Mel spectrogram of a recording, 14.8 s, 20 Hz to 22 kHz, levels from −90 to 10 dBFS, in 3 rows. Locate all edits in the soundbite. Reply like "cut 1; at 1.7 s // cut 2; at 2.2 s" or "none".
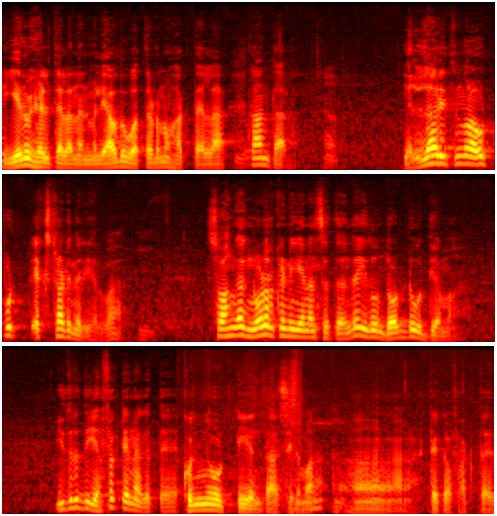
cut 1; at 2.4 s // cut 2; at 11.6 s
